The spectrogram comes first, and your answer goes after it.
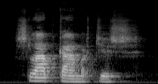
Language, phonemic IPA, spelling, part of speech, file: Dutch, /ˈslapkamərcjəs/, slaapkamertjes, noun, Nl-slaapkamertjes.ogg
- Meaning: plural of slaapkamertje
